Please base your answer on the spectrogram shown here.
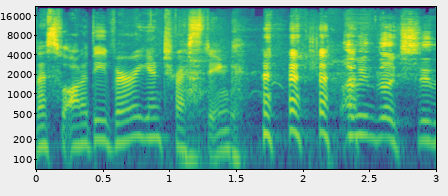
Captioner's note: laugh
